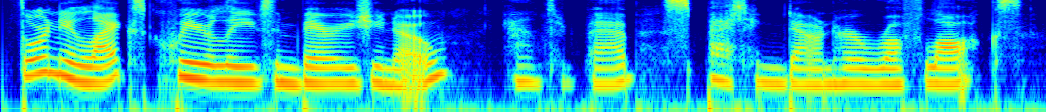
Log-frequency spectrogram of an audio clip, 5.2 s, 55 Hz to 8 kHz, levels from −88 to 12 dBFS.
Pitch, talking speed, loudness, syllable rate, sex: 215 Hz, 170 wpm, -18 LUFS, 4.8 syllables/s, female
